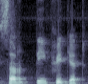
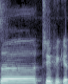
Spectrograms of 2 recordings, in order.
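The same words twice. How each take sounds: First: The first vowel is short and clipped. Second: The first vowel is drawn out long. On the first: The speaker calls it wrong. "Common ಆಗಿ ಸರ್ಟಿಫಿಕೇಟ್ ಅಂತ ಹೇಳ್ತೀವಿ" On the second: The speaker calls it right. "ಅಂದರೆ ಸನ ಎಳಿಬೇಕು"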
